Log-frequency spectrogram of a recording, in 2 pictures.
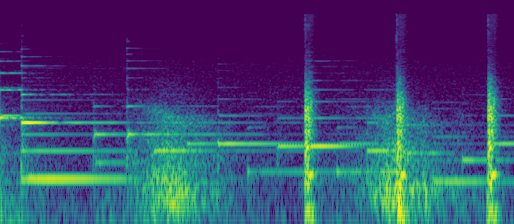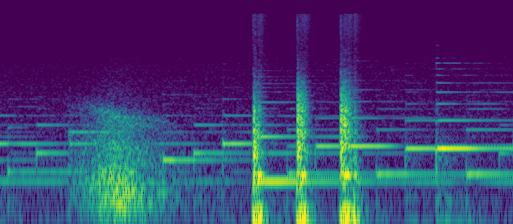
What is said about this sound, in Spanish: Algo estaba tocando la puerta. Primero se escucharon muy levemente, por lo que pensé que había, habría podido haber sido el viento. Sin embargo, el sonido se repitió, pero esta vez con mayor fuerza sobre la madera de la puerta que yacía cerrada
